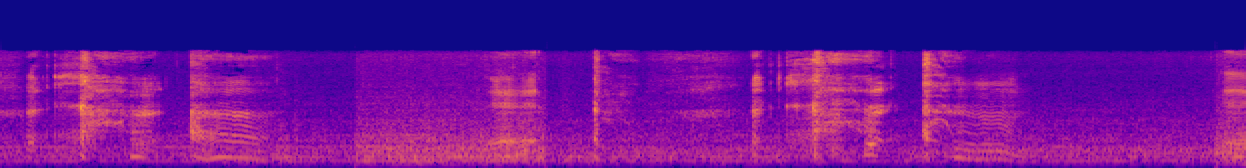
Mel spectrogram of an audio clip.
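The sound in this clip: Several dry, harsh coughs and throat clearings from a person whose cough persists during illness, coming in irregular bursts with quiet gaps between them.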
